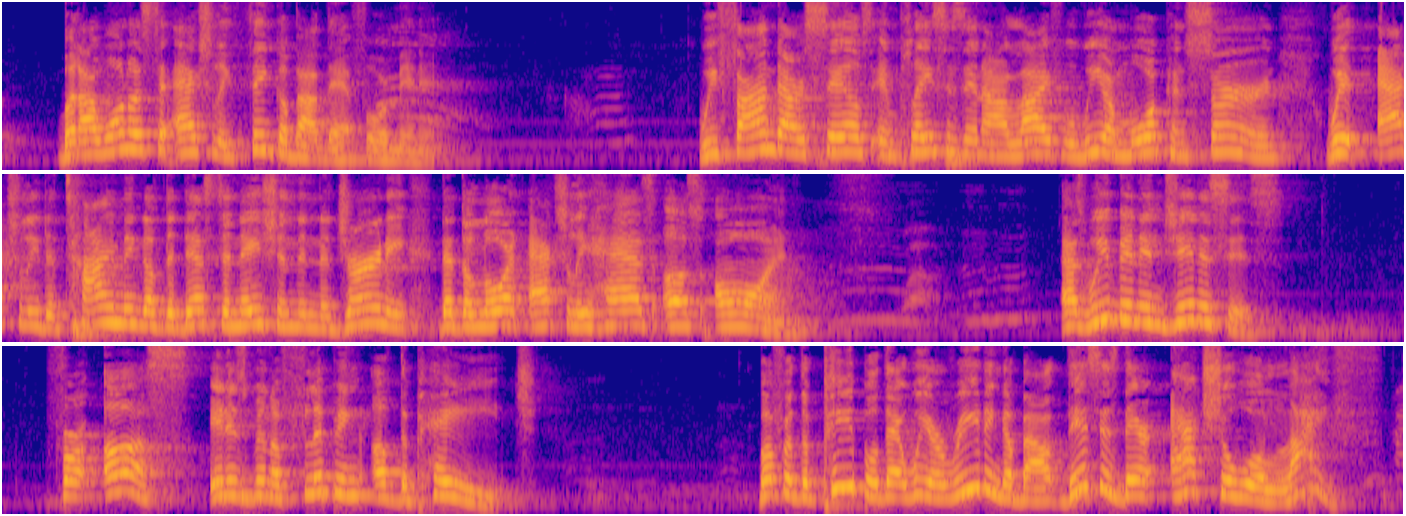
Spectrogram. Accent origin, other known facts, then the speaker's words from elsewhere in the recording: Alabama, United States; I normally take long drives back home. I'm from Alabama.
